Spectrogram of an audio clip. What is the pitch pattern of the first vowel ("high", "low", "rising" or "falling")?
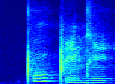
rising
